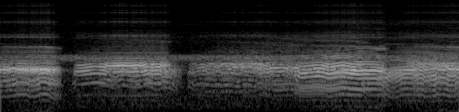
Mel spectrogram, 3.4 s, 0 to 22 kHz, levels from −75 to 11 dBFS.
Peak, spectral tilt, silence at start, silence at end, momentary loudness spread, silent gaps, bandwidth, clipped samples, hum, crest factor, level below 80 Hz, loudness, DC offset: -10 dBFS; 2 dB/octave; 0 s; 0 s; 8 LU; none; 19.5 kHz; under 0.1%; none; 16 dB; -74 dBFS; -23 LUFS; under 0.1%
